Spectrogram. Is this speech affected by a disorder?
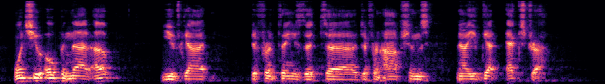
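No.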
